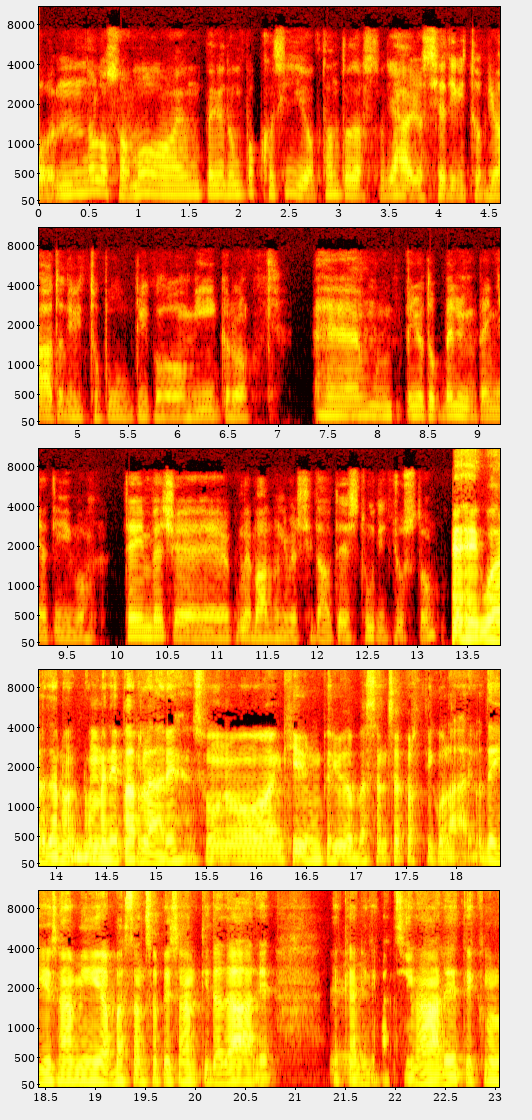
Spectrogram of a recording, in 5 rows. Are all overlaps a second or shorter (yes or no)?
yes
